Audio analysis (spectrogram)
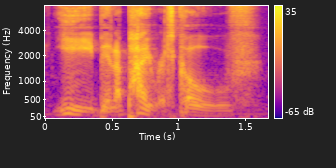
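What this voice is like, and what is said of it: Pirate voice. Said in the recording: “I maybe should say that like a pirate ... I got to stop doing that voice. That is hurting me.”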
